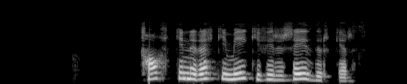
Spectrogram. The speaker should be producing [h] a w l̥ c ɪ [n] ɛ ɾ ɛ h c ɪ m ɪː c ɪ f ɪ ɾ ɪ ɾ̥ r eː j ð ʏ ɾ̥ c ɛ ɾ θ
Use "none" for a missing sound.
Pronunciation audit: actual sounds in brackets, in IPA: f, n

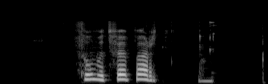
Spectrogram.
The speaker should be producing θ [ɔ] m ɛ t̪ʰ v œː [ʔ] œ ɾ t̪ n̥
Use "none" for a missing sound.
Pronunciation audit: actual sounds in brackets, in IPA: u, p

